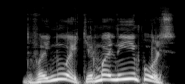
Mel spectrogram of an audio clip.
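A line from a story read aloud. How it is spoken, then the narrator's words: Shouted across the hall. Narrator (Russian): крикнул он на весь зал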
